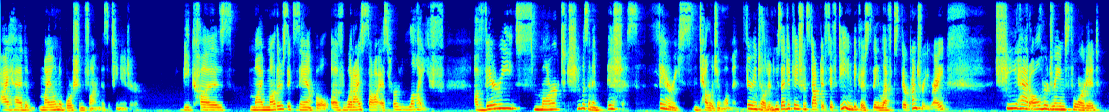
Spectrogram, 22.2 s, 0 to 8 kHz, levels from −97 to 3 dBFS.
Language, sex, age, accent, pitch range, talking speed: English, female, 30-49, American, 185-255 Hz, 130 wpm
